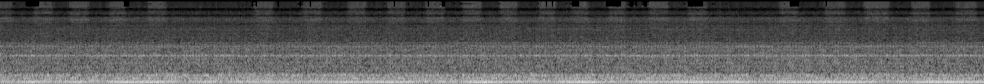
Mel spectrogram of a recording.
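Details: 2001 Ford Mustang Cobra after new Bosch spark plugs, steady low idle that surges and dips roughly every second; owner doubts it is a vacuum leak, cause not found; rough idle.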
